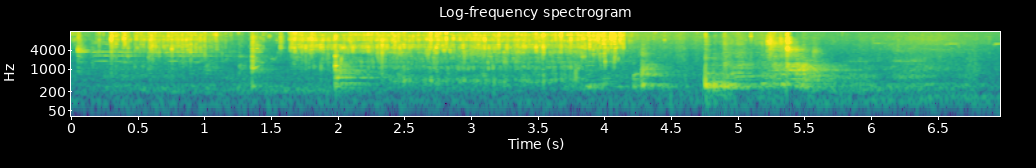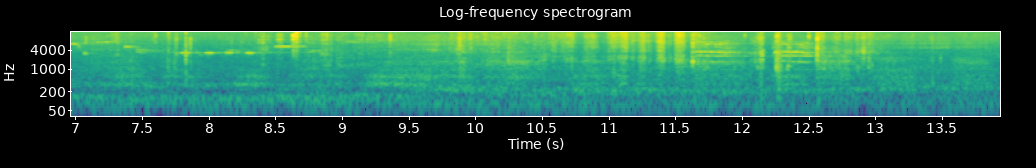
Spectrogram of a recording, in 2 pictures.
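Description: Water pours into a prepared planting hole for a perennial herb in a garden, a splashing gush for the first few seconds that thins to a quieter trickle and scattered small knocks, close up, with no talking.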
